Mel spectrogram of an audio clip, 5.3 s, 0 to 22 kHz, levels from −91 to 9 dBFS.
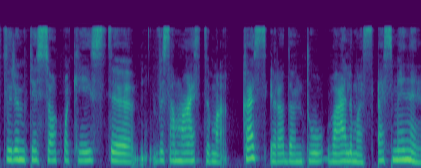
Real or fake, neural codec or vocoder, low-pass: fake; codec, 24 kHz, 3 kbps, HILCodec; 10.8 kHz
